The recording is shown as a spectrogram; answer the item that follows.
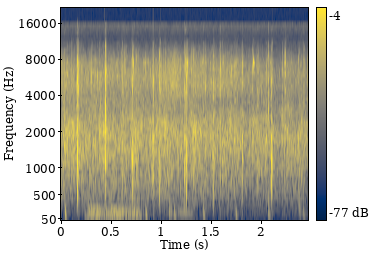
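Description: Audience applause, dense clapping that thins out and dies down near the end.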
